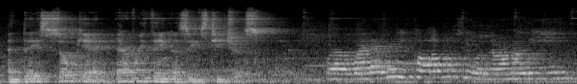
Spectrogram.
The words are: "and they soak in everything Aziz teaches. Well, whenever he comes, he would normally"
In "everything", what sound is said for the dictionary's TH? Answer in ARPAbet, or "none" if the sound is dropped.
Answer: TH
